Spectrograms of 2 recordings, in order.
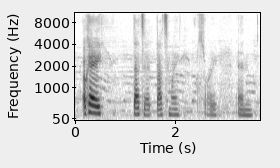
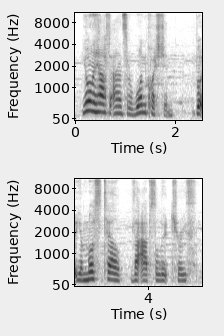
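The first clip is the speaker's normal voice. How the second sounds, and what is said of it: Terrible put-on accent. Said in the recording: “terrible accent”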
